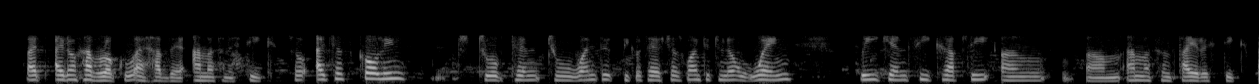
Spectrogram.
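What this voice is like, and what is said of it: Speaks English with an accent. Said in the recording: “I'm sorry about my accent.”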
